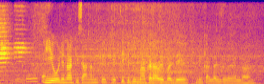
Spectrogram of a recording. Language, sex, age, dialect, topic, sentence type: Bhojpuri, male, 18-24, Western, agriculture, statement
